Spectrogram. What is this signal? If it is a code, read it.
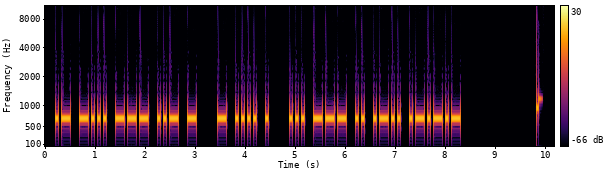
Morse code, heard as a keyed tone, about 21 wpm, 700 Hz. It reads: ABOUT THE SOIL.
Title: Sentences from Top 1000 Words - Review Part 4 - 20wpm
